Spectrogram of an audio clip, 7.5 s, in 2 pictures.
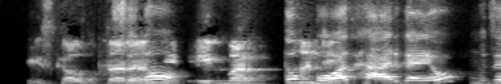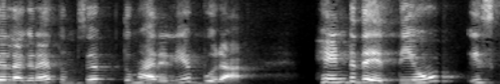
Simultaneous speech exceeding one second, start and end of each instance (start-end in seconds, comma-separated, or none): none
